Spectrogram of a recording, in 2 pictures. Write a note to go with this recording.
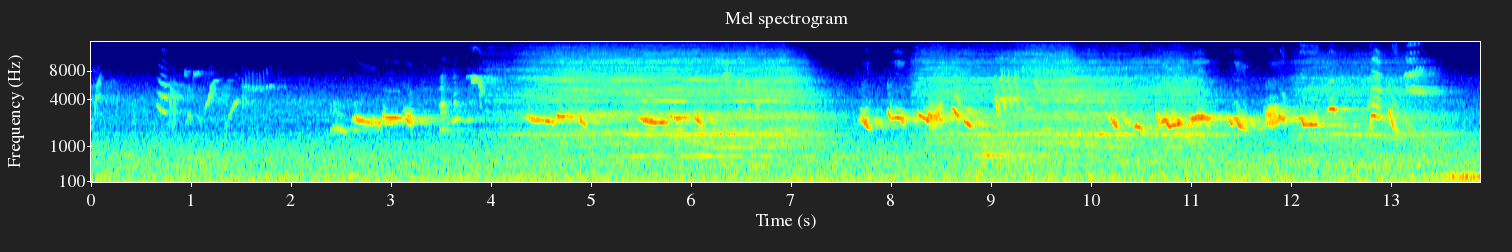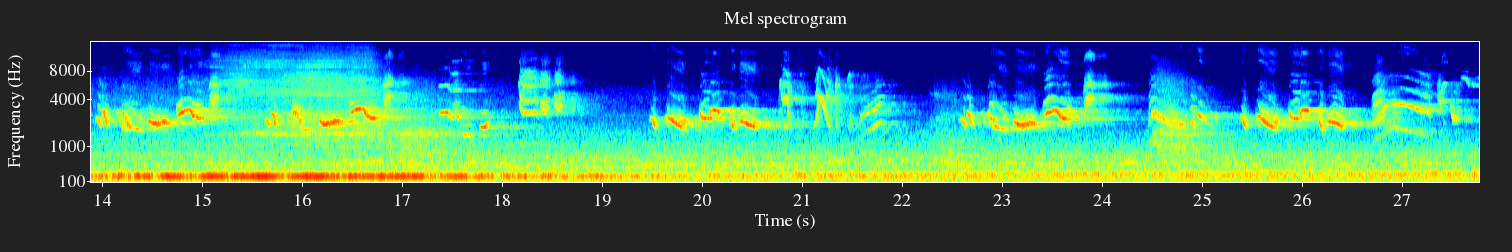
Köln, Belgisches Viertel, blackbird in the backyard, quite eclectic and multifacetted song, along with a saw, and air ventilation, (Sony PCM D50)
